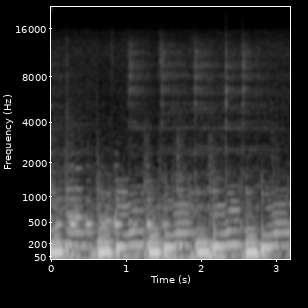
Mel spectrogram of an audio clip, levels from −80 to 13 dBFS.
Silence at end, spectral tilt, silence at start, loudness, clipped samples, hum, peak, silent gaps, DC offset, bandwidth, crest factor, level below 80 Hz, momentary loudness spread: 0 s; -8.5 dB/octave; 0 s; -15 LUFS; under 0.1%; none; -4 dBFS; none; 0.3%; 13 kHz; 10 dB; -26 dBFS; 5 LU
